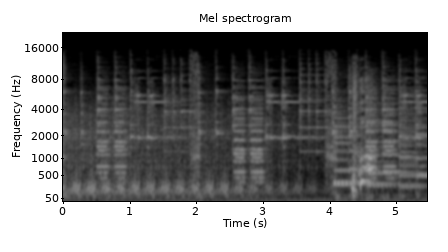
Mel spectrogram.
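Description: An upbeat pop song plays from a coin-operated jukebox on the wall, put on by mistake, with a steady, bouncy beat and bright instruments, then a loud horn-like toot blares near the end. No one speaks.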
